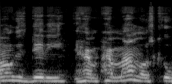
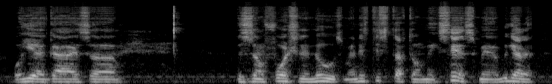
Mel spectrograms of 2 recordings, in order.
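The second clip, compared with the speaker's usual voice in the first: acted meek, tame, submissive delivery, low in pitch; 4 semitones lower than usual. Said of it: "docile tone".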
